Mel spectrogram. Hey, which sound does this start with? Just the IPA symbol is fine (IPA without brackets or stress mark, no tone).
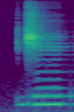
d͡ʒ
